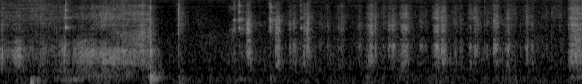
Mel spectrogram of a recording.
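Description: A wooden stylus scratches small strokes at the top of a black-coated sheet on a spiral-bound scratch-art pad. Short, dry, rasping scrapes come in quick succession with bright, hissy edges. The strokes are louder near the start and settle into a steady run of quieter scratching.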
